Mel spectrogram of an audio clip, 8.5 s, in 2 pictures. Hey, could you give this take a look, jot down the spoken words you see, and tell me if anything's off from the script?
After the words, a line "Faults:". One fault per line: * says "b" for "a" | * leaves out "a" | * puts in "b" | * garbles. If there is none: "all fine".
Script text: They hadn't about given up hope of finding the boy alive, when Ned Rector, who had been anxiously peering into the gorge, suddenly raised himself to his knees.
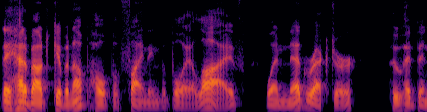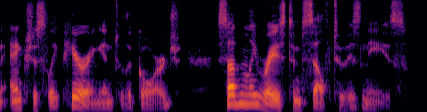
They had about given up hope of finding the boy alive, when Ned Rector, who had been anxiously peering into the gorge, suddenly raised himself to his knees.
Faults:
* says "had" for "hadn't"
